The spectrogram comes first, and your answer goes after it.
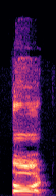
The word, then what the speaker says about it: taught: अगला देखिए sixth टॉट, TAUGHT, GH silent कर दिया तो TAUT क्या बना, टॉट बना।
